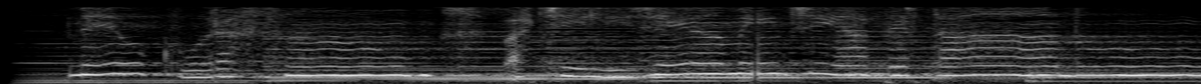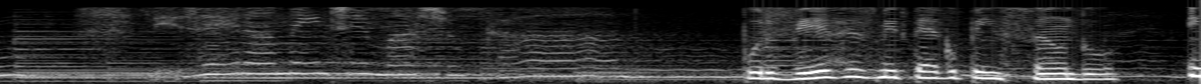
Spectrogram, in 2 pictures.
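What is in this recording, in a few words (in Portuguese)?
ROMANTICA CASAL, Feminino; Telemensagens; Românticas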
